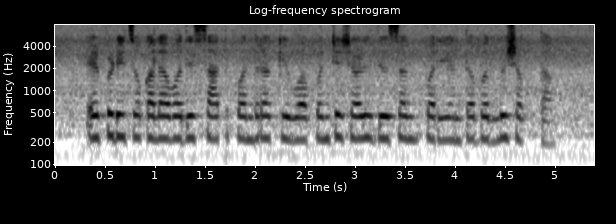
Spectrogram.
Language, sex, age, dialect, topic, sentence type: Marathi, female, 25-30, Southern Konkan, banking, statement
